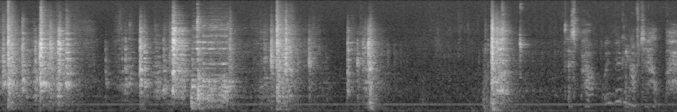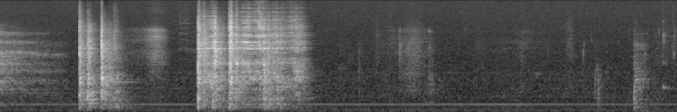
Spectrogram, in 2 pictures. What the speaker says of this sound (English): So let me grab a pan.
